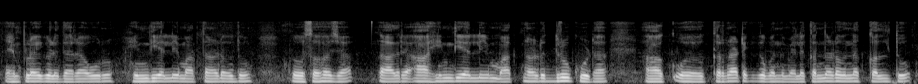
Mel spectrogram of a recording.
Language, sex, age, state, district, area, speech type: Kannada, male, 18-30, Karnataka, Uttara Kannada, rural, spontaneous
